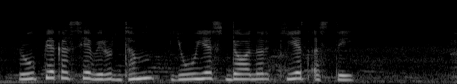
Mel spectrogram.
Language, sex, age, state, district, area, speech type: Sanskrit, female, 18-30, Karnataka, Chikkamagaluru, urban, read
